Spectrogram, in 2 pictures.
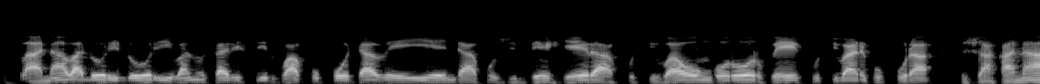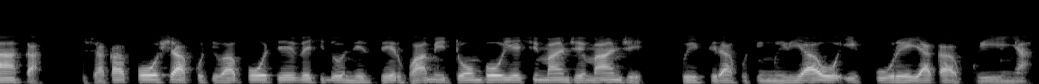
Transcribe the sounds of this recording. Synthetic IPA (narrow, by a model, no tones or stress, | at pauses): ʋa̰naʋaɗo̞ɾiɗo̞ɾiʋano̞taɾisirwakup̚o̞taʋe̞ie̞ndakuʐibʱe̞ɦe̞ɾak̚utiʋaoŋɡo̞ɾo̞rwe̞k̚utiʋaɾikuk̚uɾa | ʐa̰kanaka̰ | ʐakako̞ʃakutiʋapo̞te̞ʋe̞t͡ʃiɗo̞ne̞d͡ze̞rwamito̞mbo̞je̞t͡ʃimand͡ʒe̞mand͡ʒe̞ | kuitiɾakutimwiɾijawo̞ʔik̚uɾe̞jakaɡʱwiːɲa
